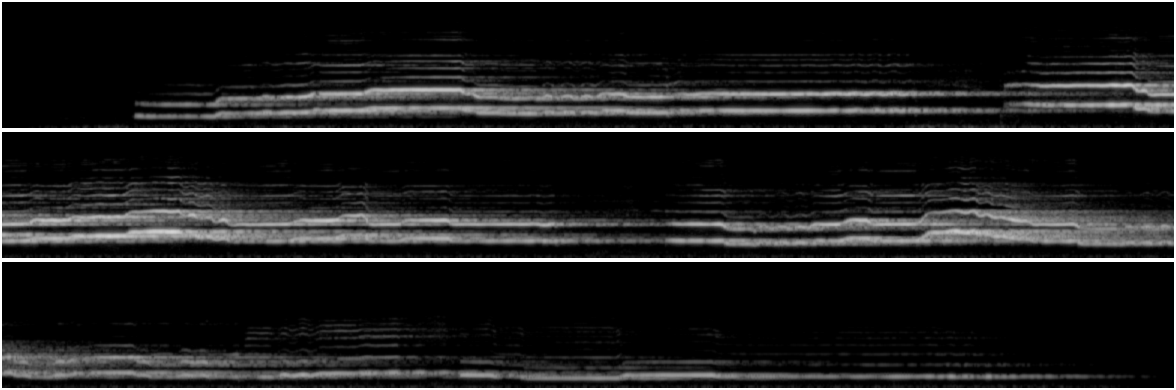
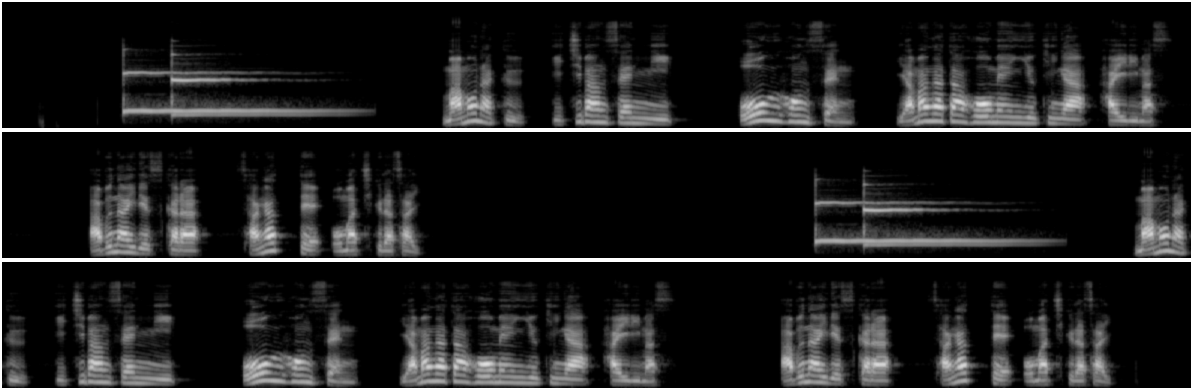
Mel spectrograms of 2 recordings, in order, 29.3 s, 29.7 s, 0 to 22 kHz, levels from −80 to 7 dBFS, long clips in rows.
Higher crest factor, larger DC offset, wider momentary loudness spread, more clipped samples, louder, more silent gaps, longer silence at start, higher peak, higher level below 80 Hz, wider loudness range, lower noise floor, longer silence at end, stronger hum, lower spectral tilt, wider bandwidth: about the same, 20 dB vs 20 dB; neither; first, 23 LU vs 17 LU; neither; about the same, -20 LUFS vs -18 LUFS; neither; about the same, 1.1 s vs 1 s; about the same, -2 dBFS vs 0 dBFS; first, -72 dBFS vs -84 dBFS; first, 18 LU vs 8 LU; about the same, -78 dBFS vs -80 dBFS; first, 1.3 s vs 0.7 s; neither; second, -2.5 dB/octave vs -5 dB/octave; second, 8.8 kHz vs 12 kHz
